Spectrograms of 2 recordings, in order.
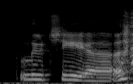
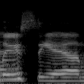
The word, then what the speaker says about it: Lucia: It's pronounced Lucia from Devil May Cry 2, not Lucia.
